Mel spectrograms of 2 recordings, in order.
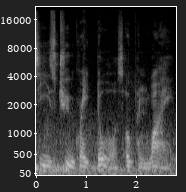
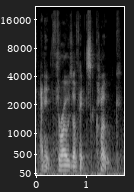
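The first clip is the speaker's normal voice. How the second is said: usual speaking voice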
